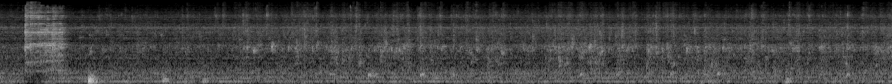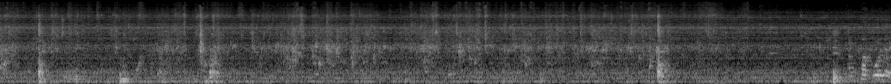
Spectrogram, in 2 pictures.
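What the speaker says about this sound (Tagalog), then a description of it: "Hugasan muna natin ang ating kawali." Tap water runs steadily into a sink while a frying pan is washed underneath it, a continuous splashing gush with occasional knocks and clatters of the pan, heard alone without talk.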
